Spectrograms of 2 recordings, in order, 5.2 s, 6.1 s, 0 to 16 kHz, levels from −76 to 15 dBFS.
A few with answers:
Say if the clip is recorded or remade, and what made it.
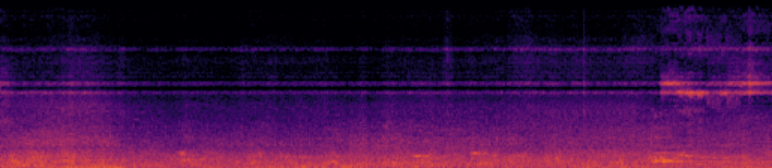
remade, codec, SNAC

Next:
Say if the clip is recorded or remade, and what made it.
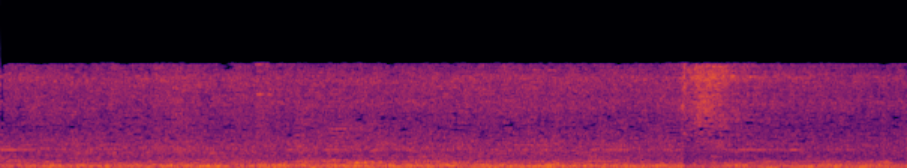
recorded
